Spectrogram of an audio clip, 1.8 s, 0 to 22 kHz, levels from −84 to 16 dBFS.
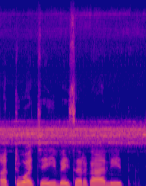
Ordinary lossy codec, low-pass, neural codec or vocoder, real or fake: none; none; none; real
